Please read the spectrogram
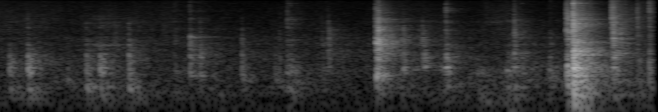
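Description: Small plastic clicks and ticks as a bobbin is slid into the bobbin case of a Baby Lock Brilliant sewing machine and handled into place, with a louder cluster of sharp clicks a little after four seconds in.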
